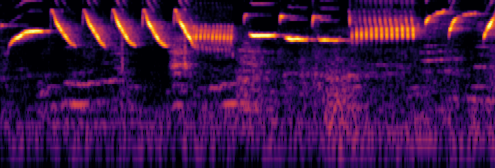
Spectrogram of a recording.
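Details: Canary singing: a series of rising whistled sweeps, then steady pure tones at varied pitches and a fast buzzy rattle, in a clean recording with no other sounds.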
